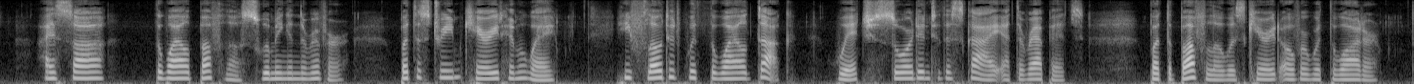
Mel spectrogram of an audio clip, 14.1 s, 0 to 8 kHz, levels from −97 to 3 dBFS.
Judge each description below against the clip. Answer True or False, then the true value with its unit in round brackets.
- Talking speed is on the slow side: False (160 wpm)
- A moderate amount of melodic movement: True (3.9 semitones)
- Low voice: False (205 Hz)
